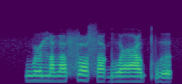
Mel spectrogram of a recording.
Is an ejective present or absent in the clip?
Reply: present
